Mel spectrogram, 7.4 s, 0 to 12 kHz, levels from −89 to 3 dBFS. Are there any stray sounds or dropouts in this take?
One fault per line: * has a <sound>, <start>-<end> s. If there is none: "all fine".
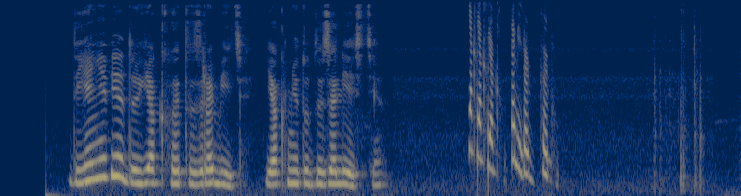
* has a chirp, 4.7-5.6 s
* has a thud, 6.5-7.1 s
